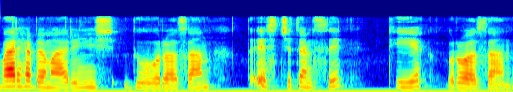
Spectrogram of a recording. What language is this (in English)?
Kashmiri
